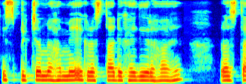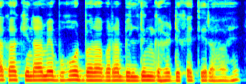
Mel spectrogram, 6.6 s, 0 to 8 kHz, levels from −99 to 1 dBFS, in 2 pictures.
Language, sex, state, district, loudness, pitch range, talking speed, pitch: Hindi, male, Arunachal Pradesh, Longding, -16 LUFS, 140-155 Hz, 210 wpm, 145 Hz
